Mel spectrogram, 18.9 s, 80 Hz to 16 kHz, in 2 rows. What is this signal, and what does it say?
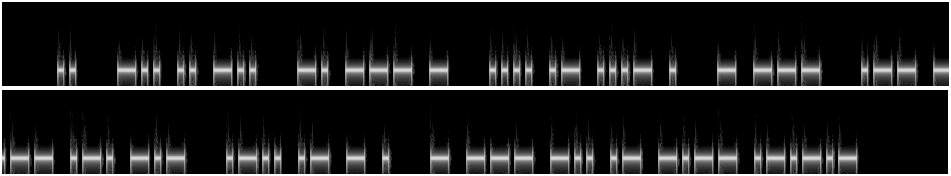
Morse code, heard as a keyed tone, about 20 wpm, 700 Hz. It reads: I DID NOT HAVE TO WORK LATE TODAY.
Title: Sentences with 5-Word Phrases - 20wpm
